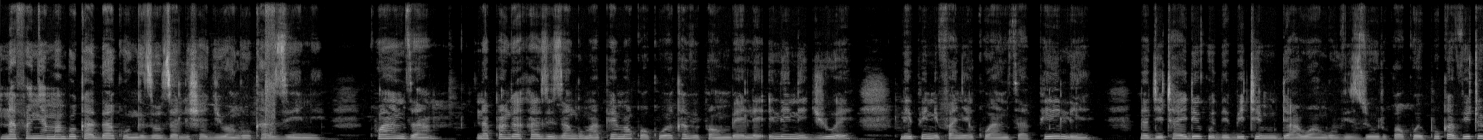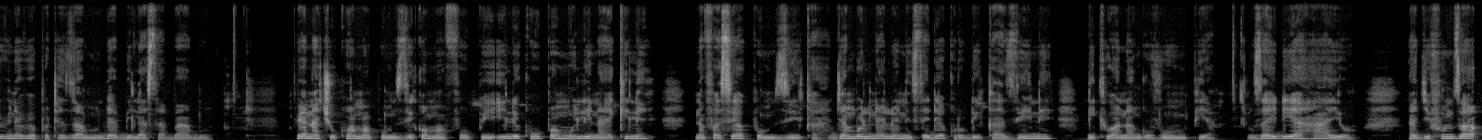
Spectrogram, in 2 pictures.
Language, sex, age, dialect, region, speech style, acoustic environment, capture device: Swahili, female, 18-24, Kenya - Nairobi Sheng-influenced, Kenya, anxious, silence, mobile / Linux / Chrome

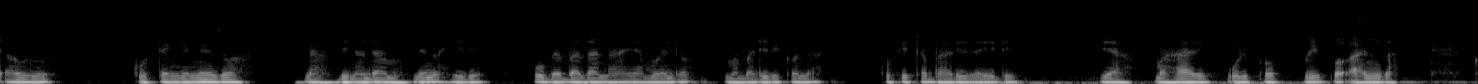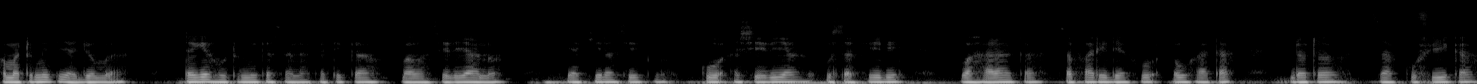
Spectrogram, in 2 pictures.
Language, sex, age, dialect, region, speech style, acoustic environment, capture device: Swahili, male, 25-34, Kenya - Nairobi Sheng-influenced, Kenya, relaxed, silence, mobile / Linux / Chrome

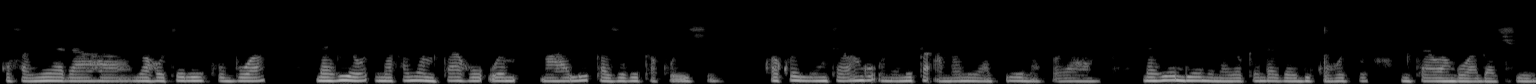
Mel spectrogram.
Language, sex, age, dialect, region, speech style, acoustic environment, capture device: Swahili, female, 18-24, Kenya - Nairobi Sheng-influenced, Kenya, relaxed, silence; appliances, mobile / Linux / Chrome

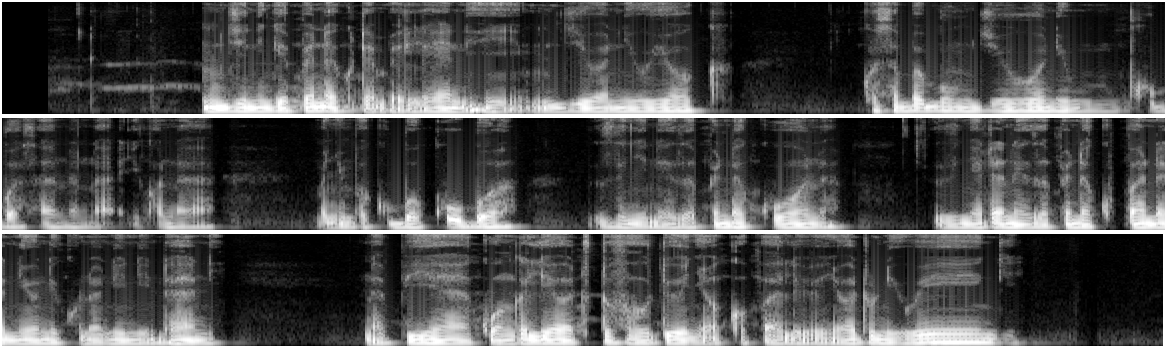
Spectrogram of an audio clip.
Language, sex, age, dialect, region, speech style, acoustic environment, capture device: Swahili, male, 18-24, Kenya - Nairobi Sheng-influenced, Kenya, happy; relaxed; focused, silence, mobile / Linux / Chrome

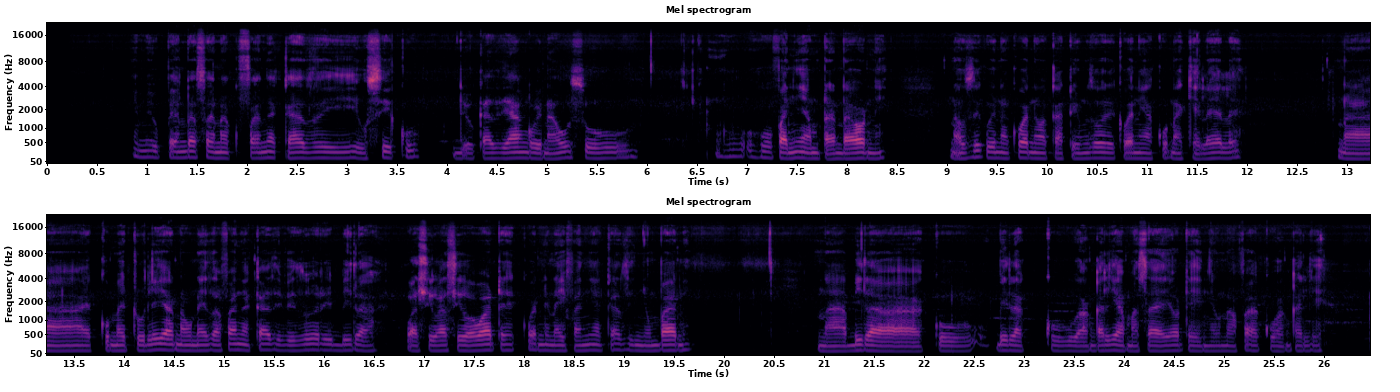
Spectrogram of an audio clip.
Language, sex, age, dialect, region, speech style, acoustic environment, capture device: Swahili, male, 35-44, Kenya - Mombasa, Kenya, anxious, nature, mobile / Linux / Chrome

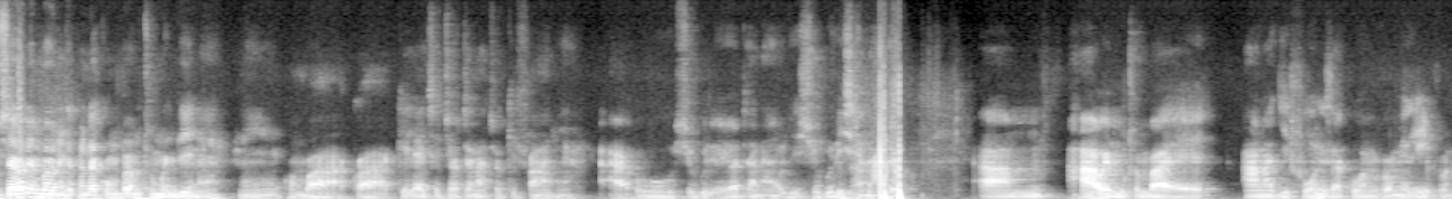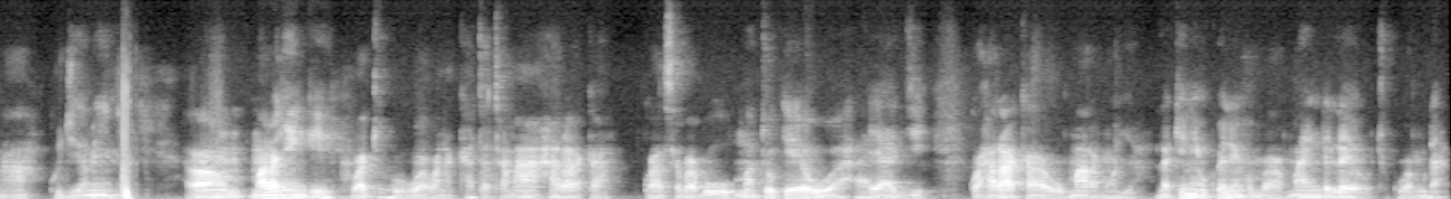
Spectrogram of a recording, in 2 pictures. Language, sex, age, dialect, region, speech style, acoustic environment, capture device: Swahili, male, 25-34, Kenya - Nairobi Sheng-influenced, Kenya, happy; relaxed; focused; excited, silence; nature, mobile / Linux / Chrome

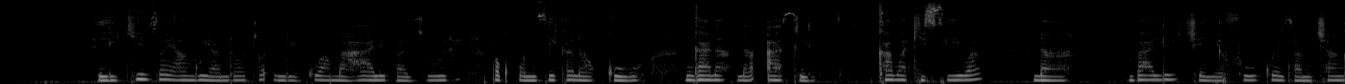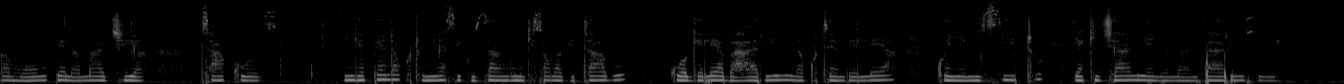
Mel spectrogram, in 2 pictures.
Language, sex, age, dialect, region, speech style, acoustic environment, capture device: Swahili, female, 25-34, Kenya - Nairobi Sheng-influenced, Kenya, focused, silence, desktop / Linux / Chrome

